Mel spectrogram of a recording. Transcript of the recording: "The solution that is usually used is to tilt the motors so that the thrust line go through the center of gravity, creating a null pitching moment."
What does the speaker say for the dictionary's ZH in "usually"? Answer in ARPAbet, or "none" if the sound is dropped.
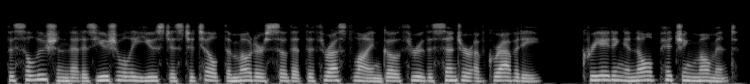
ZH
